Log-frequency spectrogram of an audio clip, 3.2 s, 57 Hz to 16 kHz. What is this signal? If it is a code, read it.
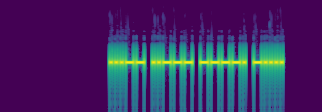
Morse code, heard as a keyed tone, about 44 wpm, 700 Hz. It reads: 3296
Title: Numbers - 4-Digit 45wpm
